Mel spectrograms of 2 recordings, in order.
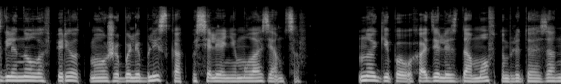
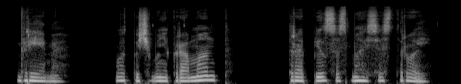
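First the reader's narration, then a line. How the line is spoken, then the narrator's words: Whispering. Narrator (Russian): прошептала я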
